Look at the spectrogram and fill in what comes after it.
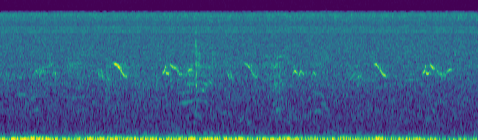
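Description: Birds chirping in short, quick calls over a steady low rumble of wind on the microphone.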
